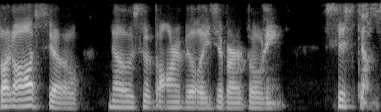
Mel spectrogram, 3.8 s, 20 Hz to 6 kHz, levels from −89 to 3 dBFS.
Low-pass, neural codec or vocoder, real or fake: 5.4 kHz; vocoder, 22.05 kHz, 80 mel bands, HiFi-GAN; fake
